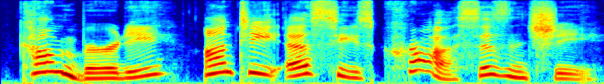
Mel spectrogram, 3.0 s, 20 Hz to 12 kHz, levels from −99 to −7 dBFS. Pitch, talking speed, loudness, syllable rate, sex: 265 Hz, 140 wpm, -16 LUFS, 3.7 syllables/s, female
